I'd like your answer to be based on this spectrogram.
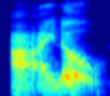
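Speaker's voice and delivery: low, measured admission; grave chief frog. Acted.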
